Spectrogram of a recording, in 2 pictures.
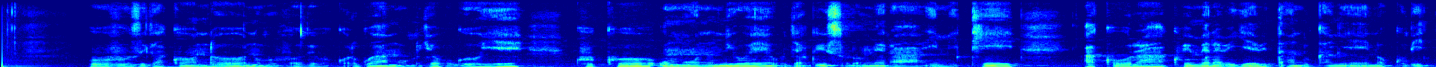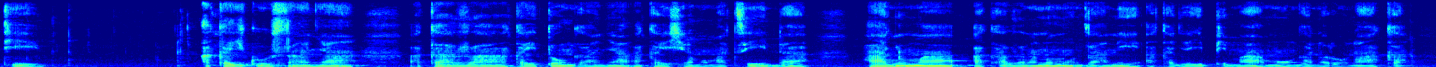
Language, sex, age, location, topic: Kinyarwanda, male, 25-35, Huye, health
